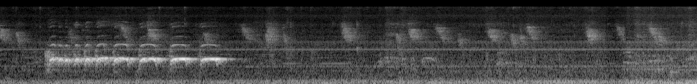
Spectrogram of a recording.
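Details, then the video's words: Female zebra dove calling to provoke males into answering: a single burst of rapid clipped notes for about two seconds, then quiet with faint chirps. "SUARA PERKUTUT BETINA, BIKIN PEJANTAN DAN OMBYOKAN SALING SAUT"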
